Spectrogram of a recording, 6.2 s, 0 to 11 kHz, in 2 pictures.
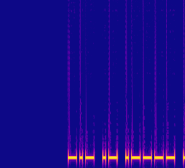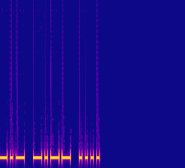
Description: Morse code, heard as a keyed tone, about 25 wpm, 700 Hz. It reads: KA1KYH
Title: USA Call Signs - 6 Characters - 3x Character Spacing - 25wpm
